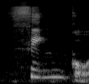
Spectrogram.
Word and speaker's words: cinco: It's the tongue in between the teeth pronunciation, cinco. Okay. So as you can also see, C is pronounced in 2 ways in Spanish. One is th and the other is normal, k, cinco.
